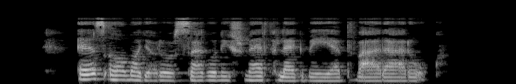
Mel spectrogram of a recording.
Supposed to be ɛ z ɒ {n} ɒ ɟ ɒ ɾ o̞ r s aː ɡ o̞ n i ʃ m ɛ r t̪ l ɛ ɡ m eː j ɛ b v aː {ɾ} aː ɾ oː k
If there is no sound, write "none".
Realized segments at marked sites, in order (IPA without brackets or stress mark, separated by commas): m, ɾ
